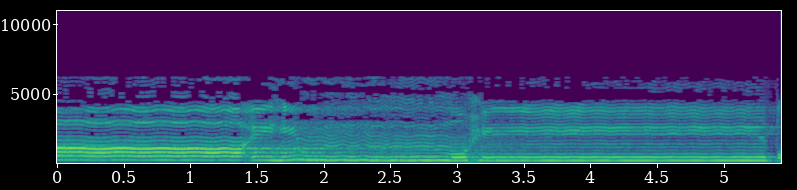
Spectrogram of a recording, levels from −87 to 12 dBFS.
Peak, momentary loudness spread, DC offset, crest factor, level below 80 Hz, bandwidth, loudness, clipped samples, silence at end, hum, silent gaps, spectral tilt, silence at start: 0 dBFS; 7 LU; under 0.1%; 12 dB; -54 dBFS; 6.6 kHz; -14 LUFS; under 0.1%; 0 s; none; none; -5.5 dB/octave; 0 s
